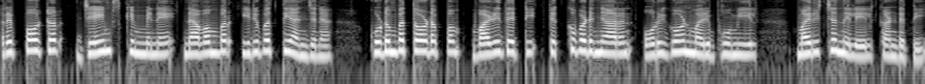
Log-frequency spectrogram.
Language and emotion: Malayalam, neutral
